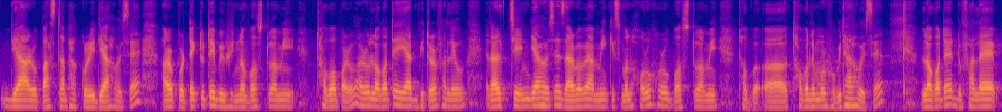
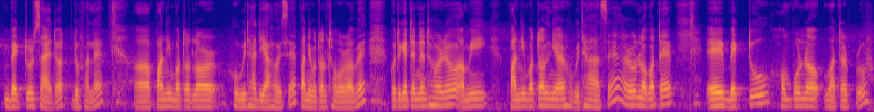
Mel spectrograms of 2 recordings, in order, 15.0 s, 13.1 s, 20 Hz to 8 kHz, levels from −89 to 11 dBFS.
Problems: none marked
